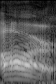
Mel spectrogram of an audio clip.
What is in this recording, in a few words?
pirate arrrr; pimoroni-pico; pico audio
